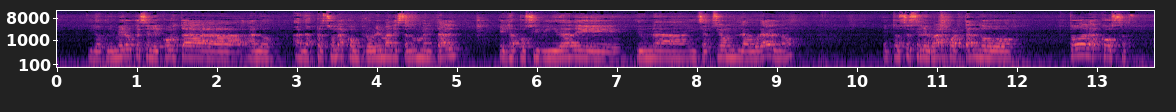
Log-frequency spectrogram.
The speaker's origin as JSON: {"language": "Spanish", "town": "Bariloche", "region": "Río Negro", "country": "Argentina", "said": "de Bariloche"}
